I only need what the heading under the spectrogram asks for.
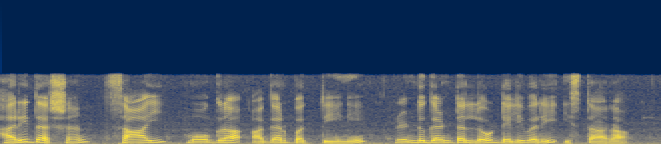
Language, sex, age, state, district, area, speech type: Telugu, female, 60+, Andhra Pradesh, Chittoor, urban, read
